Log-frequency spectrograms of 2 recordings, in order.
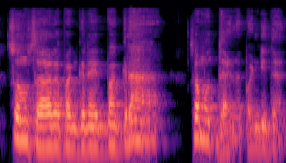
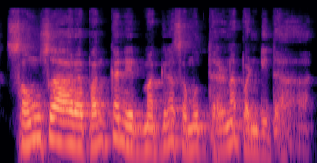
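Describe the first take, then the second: First: It has a pause breaking the phrase. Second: It is said as one unbroken phrase.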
